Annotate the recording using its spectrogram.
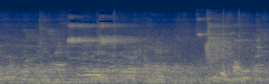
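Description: Indistinct chatter of many voices echoing in a large indoor sports hall, with a short high-pitched tone about a second in.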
